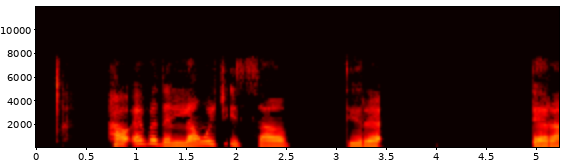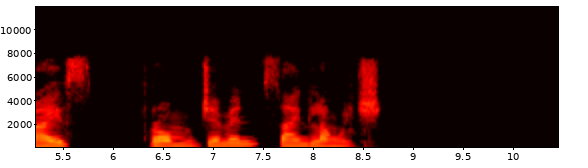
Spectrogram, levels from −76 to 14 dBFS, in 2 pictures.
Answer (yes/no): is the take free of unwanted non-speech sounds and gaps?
yes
